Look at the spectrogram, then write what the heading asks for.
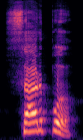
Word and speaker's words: सर्प: सा और पा के ऊपर रेफ की मात्रा, तो कैसे पढ़ेंगे? सर्प।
